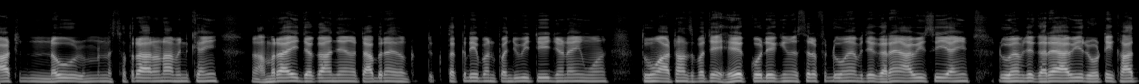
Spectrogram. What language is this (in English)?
Od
